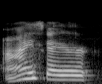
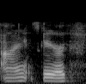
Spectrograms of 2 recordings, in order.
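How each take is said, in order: First: It is said with sassy, confident attitude. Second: It is said flatly, without attitude.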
